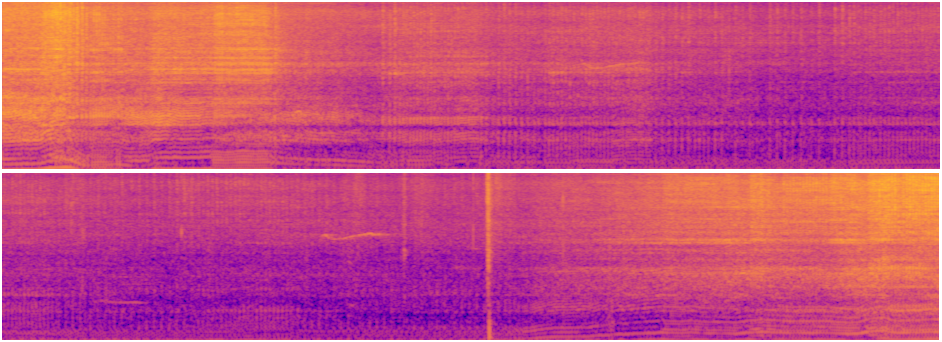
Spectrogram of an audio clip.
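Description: Small two-stroke dirt bike riding close past, its engine fading as it moves away, running faintly in the distance, then growing louder again as the bike comes back near the end. A single sharp click about two-thirds of the way through.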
